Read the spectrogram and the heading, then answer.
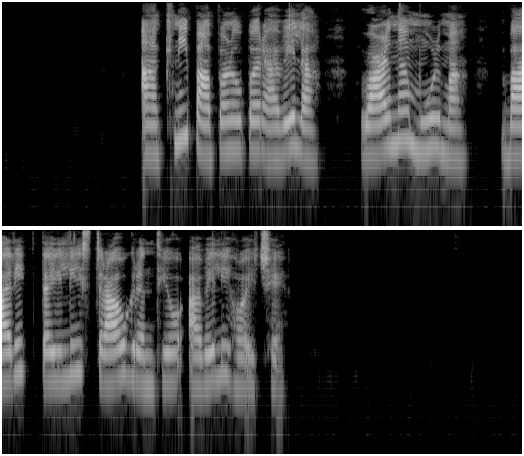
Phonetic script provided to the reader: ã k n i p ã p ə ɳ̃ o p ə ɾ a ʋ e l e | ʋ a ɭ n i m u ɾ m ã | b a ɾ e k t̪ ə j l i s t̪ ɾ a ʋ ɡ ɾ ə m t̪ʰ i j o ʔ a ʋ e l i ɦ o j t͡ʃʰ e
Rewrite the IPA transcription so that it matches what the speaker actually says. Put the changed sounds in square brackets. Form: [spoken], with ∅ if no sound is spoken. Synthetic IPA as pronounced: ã [kʰ] n i p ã p ə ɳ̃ o p ə ɾ a ʋ e l [a] | ʋ a ɭ n [a] m u [ɭ] m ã | b a ɾ [i] k t̪ ə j l i s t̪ ɾ a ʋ ɡ ɾ ə [n] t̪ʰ i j o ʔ a ʋ e l i ɦ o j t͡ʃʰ e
